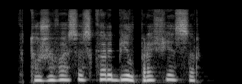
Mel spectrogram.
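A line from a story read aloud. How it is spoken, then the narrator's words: Timid babbling. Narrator (Russian): пролепетала Парвати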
